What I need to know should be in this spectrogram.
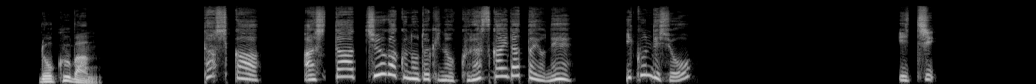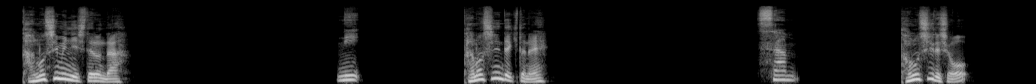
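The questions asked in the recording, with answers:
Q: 確か明日中学の時のクラス会だったよね。行くんでしょ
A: 1: 楽しみにしてるんだ。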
